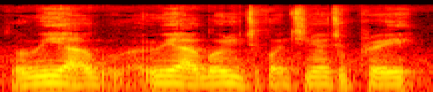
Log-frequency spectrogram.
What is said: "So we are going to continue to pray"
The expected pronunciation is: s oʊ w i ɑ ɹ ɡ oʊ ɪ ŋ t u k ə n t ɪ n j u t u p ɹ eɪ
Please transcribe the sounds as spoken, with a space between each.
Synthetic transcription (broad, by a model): s oʊ w i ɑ w ɡ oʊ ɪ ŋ t u k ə n t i n j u t u p ɹ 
